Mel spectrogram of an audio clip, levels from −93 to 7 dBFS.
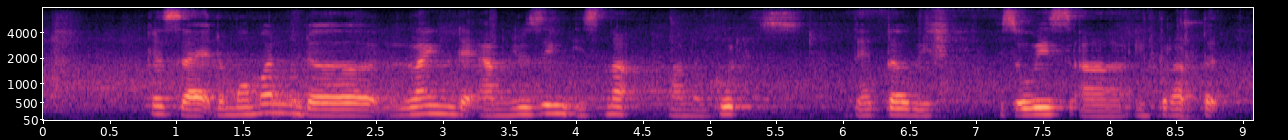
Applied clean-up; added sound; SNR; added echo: none; none; none; none.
